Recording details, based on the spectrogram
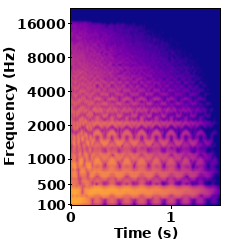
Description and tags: Cartoon, Stunned 02
cartoon, stun, colossus, stunned, nostalgia, character, hit, nostalgic, rpg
